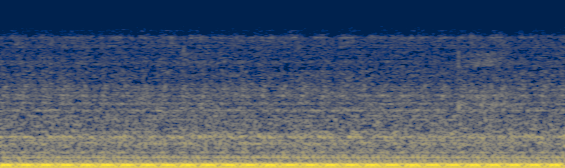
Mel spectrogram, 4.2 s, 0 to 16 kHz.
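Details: Renault Kangoo diesel K9K, complaint of no pulling power, after reassembling accelerator pedal sensor wiring, no error codes: even idle pulse about two hundred beats a minute, no misfire or knock; normal idle.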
